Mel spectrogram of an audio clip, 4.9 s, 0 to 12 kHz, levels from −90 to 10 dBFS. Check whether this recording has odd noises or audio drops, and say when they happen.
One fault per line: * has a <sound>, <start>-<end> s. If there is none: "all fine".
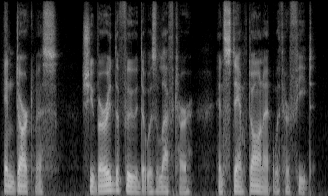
all fine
